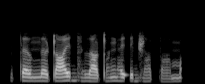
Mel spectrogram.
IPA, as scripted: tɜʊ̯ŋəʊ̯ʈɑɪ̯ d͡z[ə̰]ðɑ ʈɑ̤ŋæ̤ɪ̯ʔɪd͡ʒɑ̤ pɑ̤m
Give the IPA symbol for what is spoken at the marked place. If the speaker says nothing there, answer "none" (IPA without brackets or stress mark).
ə̤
